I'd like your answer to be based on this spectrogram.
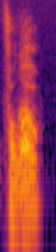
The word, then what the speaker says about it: Fallot: Fallot. It's French.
